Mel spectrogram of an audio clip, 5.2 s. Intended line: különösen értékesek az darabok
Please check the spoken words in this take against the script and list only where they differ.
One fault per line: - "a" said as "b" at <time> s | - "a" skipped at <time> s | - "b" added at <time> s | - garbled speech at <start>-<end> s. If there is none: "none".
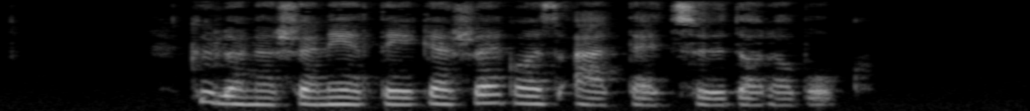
- "áttetsző" added at 2.9 s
